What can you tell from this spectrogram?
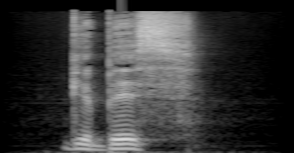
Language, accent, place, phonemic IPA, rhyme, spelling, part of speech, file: German, Germany, Berlin, /ɡəˈbɪs/, -ɪs, Gebiss, noun, De-Gebiss.ogg
- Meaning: 1. set of teeth 2. dentures 3. bit (part of a bridle)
